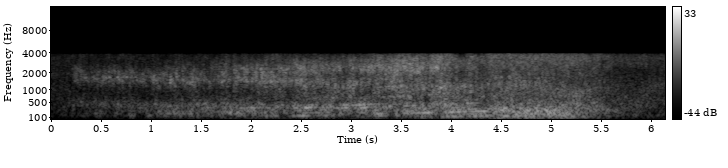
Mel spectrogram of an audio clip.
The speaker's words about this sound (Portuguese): tá passando ônibus aqui agora? Tá. Barulho, né? Vamos esperar um pouquinho então.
